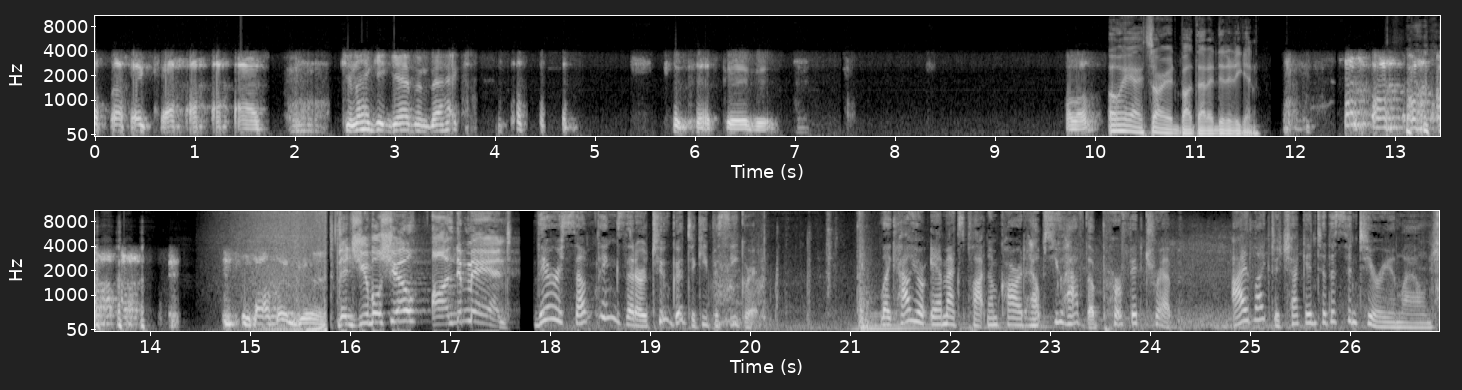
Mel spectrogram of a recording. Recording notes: In today's Phone Prank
